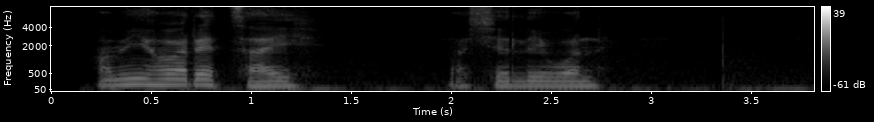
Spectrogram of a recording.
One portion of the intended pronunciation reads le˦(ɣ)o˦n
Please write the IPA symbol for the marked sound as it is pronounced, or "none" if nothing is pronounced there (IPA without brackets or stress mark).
w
